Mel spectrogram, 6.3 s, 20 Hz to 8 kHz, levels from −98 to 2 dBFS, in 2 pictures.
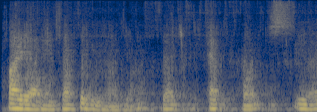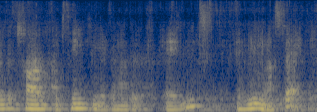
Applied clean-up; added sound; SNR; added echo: neural separator model SepFormer DNS4.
